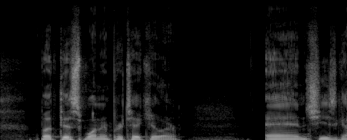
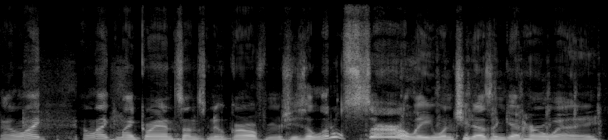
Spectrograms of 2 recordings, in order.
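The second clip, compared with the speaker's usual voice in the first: higher, put-on old grandpa voice; old man grumbling; 7 semitones higher than usual. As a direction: play a fussy old man judging the girlfriend. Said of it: "Maybe when I'm sixty".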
